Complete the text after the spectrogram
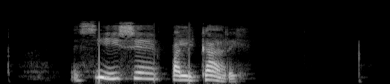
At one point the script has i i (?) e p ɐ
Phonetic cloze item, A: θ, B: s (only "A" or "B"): B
